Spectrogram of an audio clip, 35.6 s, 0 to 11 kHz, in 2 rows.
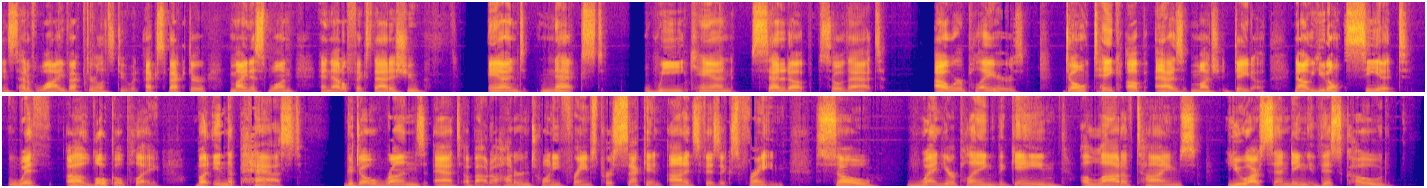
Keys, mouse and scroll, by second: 0.9 BackSpace, 1.1 BackSpace, 29.4-30.7 scroll down 3, 30.7 click, 30.9 scroll down 5, 35.2 click.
